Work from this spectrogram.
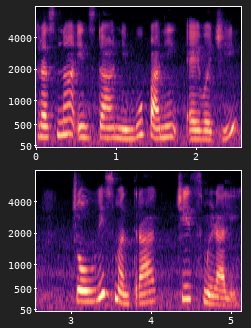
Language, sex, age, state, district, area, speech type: Marathi, female, 45-60, Maharashtra, Yavatmal, urban, read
